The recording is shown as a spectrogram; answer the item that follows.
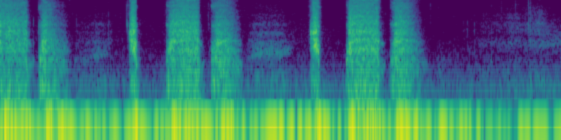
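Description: A man blowing voiceless breath puffs in the cadence of the word "Chicago", three times over, each a short puff then a longer one. This is the exhale pressure and rhythm meant to be blown into a California (valley) quail call.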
